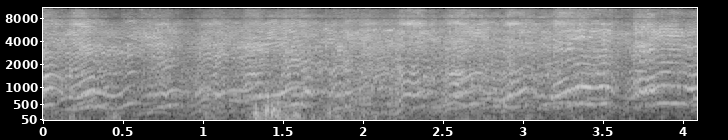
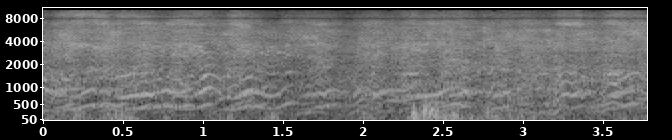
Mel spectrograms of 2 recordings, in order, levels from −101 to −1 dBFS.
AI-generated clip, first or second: second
